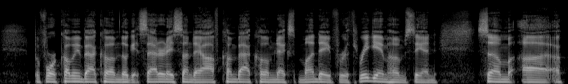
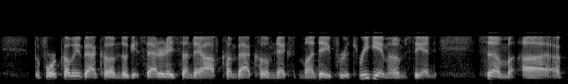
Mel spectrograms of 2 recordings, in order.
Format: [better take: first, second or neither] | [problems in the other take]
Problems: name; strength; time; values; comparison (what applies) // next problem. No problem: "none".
first | phone-call audio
